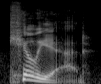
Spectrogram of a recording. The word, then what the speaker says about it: Chiliad: And um, Christine goes on to found a company, or goes on to partner with a company called Chiliad. – Yeah, sometimes pronounced Kiliad, oh. which gives me a little bit of a shiver.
